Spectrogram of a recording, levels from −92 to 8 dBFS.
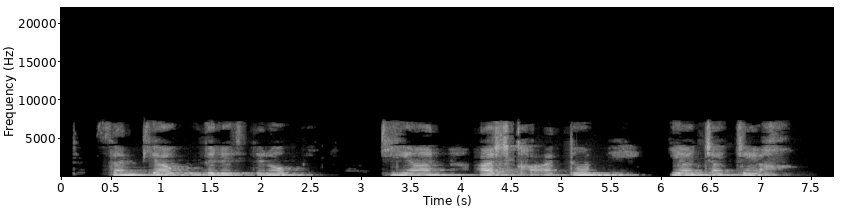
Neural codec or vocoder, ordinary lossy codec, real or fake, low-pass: none; AAC, 32 kbps; real; 7.2 kHz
